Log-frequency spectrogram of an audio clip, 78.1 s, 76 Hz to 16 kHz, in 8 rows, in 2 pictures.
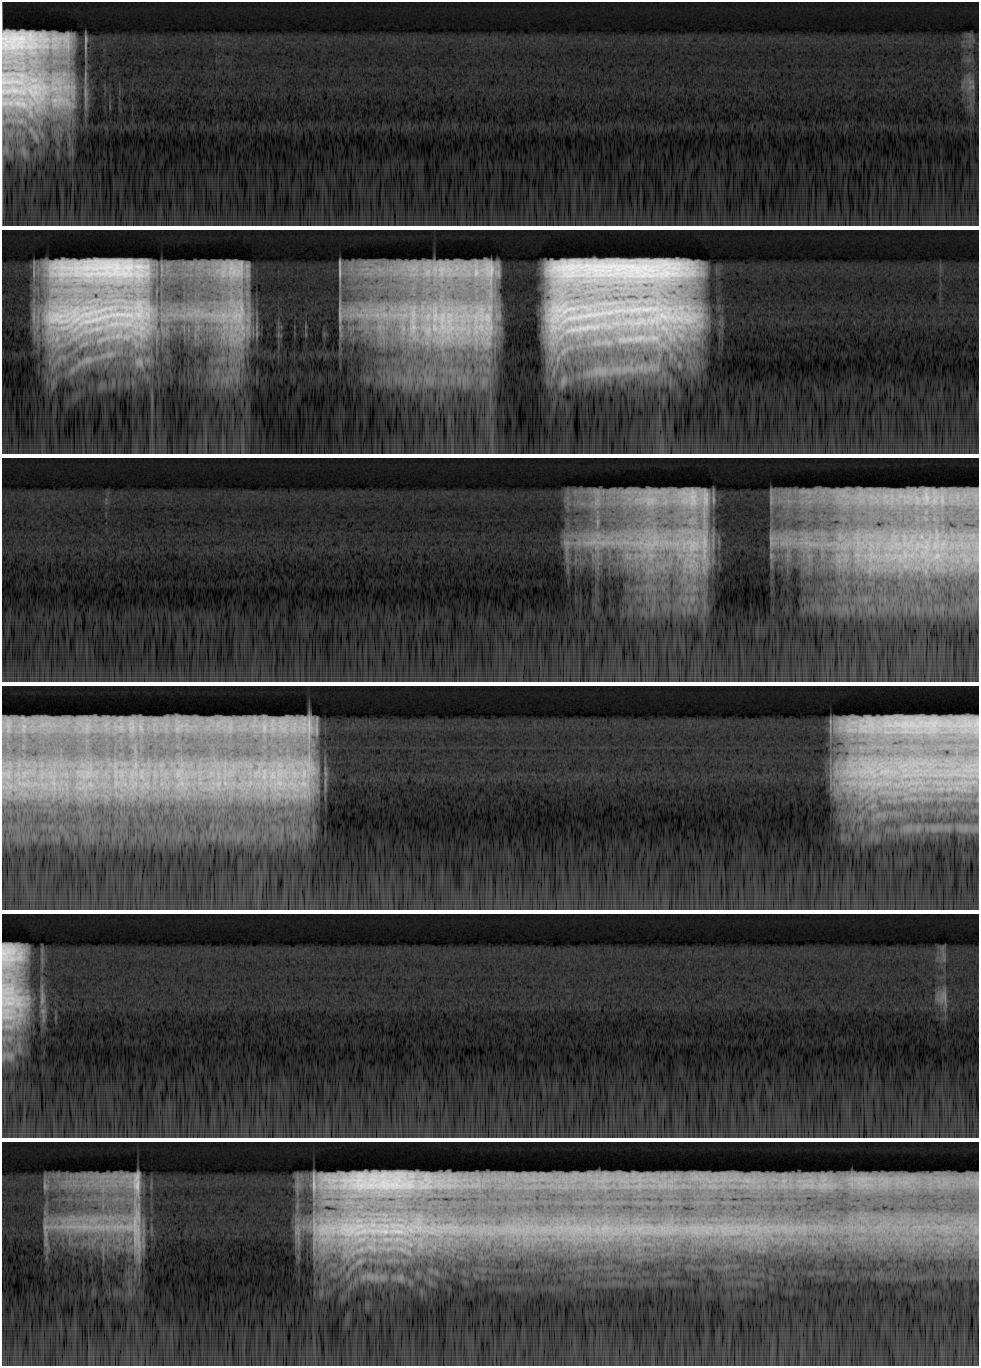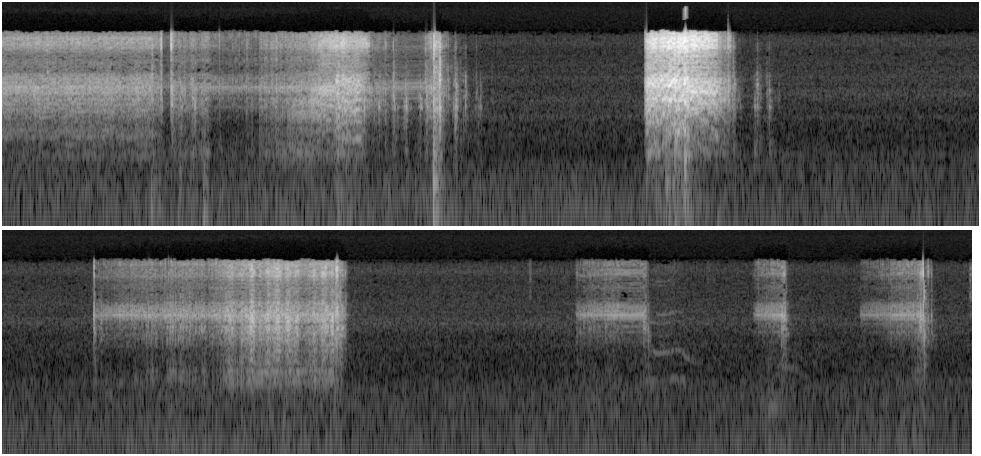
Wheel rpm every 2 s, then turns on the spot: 30, 0, 0, 0, 0, 40, 0, 50, 40, 0, 0, 0, 10, 10, 30, 30, 10, 0, 0, 40, 0, 0, 0, 0, 10, 10, 50, 30, 30, 30, 10, 10, 30, 0, 0, 20, 0, 0, 0.
28-34 70-72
